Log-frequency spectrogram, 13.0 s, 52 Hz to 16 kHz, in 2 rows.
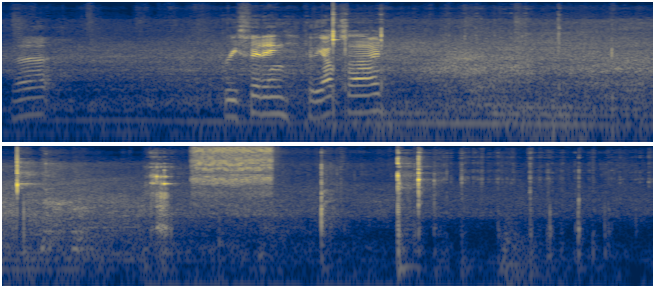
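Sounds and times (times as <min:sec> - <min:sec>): metal tools clinking and tapping: 0:03.2 - 0:03.5, 0:07.9 - 0:08.6
aerosol spray hiss: 0:08.4 - 0:09.3.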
